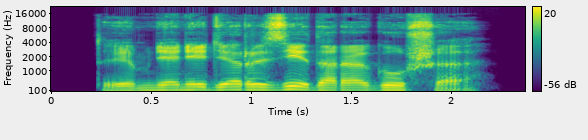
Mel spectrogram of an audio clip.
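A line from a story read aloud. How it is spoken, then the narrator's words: Growling. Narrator (Russian): прорычал Филат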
